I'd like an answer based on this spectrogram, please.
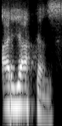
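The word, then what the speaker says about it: hallacas: Yeah, it's pronounced Ayakas and Makabelli.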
